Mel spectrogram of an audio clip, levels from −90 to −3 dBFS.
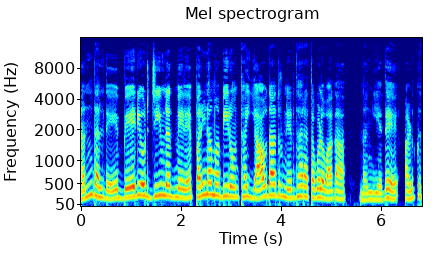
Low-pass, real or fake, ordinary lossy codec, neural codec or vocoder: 14.4 kHz; real; AAC, 48 kbps; none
